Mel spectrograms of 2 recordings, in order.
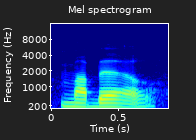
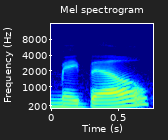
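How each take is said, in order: First: The name is said as others pronounce it. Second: The name is said as an American would read it. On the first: This is how other people say the name. The speaker calls it right. "but it's Mabel" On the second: This is how the name looks to the speaker. The speaker calls it wrong. "as an American, I see Maybelle"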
